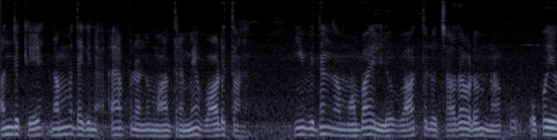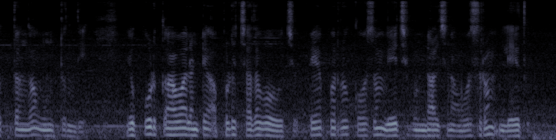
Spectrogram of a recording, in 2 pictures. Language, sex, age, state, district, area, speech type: Telugu, male, 18-30, Andhra Pradesh, Nandyal, urban, spontaneous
